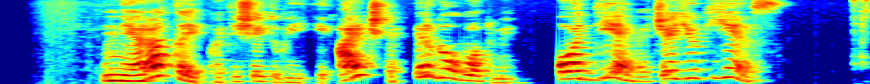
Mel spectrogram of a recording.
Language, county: Lithuanian, Kaunas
